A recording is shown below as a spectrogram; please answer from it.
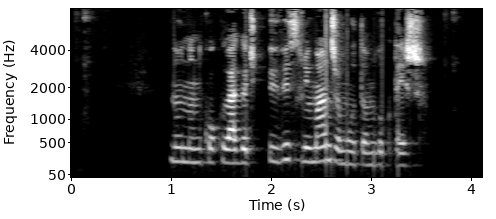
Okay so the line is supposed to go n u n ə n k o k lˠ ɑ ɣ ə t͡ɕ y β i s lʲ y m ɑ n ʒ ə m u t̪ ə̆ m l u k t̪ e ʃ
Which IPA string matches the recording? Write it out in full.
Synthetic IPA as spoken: n u n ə n k o k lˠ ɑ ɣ ə t͡ɕ y β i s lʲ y m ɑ n ʒ ə m u t̪ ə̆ m l u k t̪ e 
